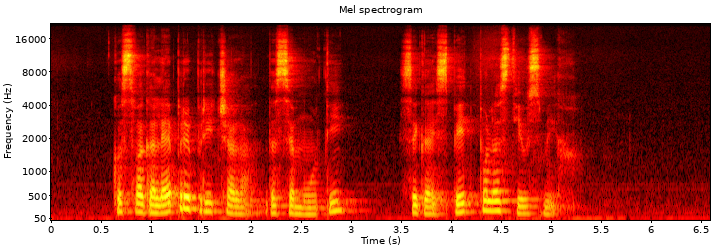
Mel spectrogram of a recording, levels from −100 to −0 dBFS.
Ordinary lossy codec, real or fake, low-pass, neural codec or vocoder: none; real; none; none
